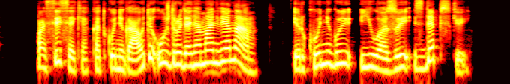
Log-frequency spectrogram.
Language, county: Lithuanian, Klaipėda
